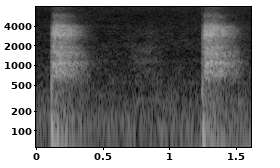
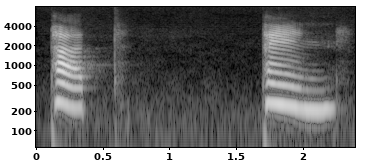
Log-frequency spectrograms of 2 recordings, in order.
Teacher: This sound is bilabial, that is produced with both lips.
